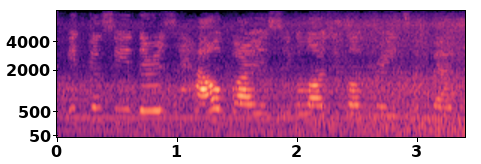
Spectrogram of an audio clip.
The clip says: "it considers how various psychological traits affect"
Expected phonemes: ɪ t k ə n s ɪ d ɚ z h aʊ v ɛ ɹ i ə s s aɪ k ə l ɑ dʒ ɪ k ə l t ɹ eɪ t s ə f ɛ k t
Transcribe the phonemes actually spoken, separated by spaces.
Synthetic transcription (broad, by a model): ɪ t k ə n s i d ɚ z h aʊ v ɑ i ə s s aɪ k ə l ɑ dʒ ɪ k ə l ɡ ɹ eɪ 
